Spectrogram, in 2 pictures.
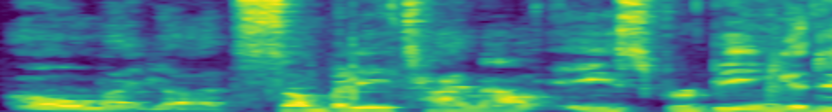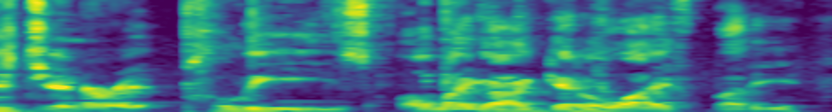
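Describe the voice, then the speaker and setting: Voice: mid-range voice, moderate pace, darkish tone, slight background noise. A game streamer chatting casually with live viewers while reacting to a game, teasing and slangy. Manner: teasing, slangy banter with chat.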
